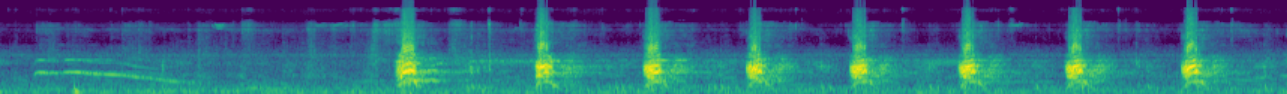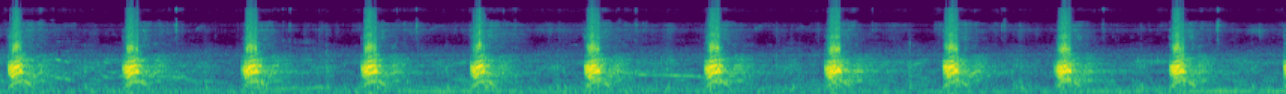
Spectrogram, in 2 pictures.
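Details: Belgian Malinois named Mako during Schutzhund protection-phase blind search, bark and hold training in early stages: a steady series of loud, sharp barks about once every second after a brief whistle-like tone at the start.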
